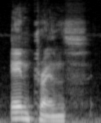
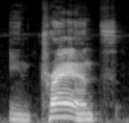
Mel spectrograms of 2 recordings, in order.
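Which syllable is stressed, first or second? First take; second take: first; second. First: The stress is on the first syllable. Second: The stress is on the second syllable. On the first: It is the noun, a way in. "el acento va en la primera sílaba" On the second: It is the verb, to enchant. "va en la segunda sílaba"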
